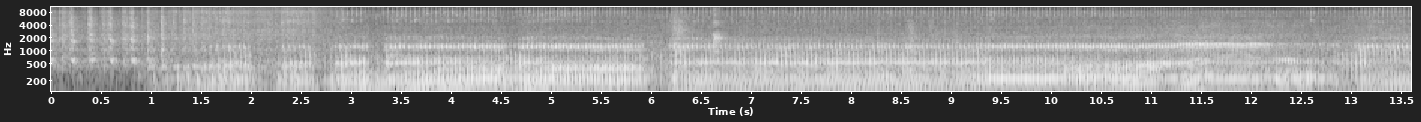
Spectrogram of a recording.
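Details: Piaggio Liberty 125 scooter after a starter electrical fix, running on starter spray and a new spark plug: it catches and runs unevenly, revs sagging and recovering. Weak and struggling, cause not found; carburetor cleaning planned.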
